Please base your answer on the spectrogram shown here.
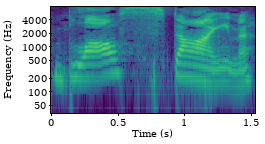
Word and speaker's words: Blaustein: Blaustein.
